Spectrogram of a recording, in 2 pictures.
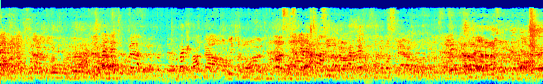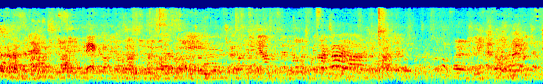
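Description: Many adults chatter indoors.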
